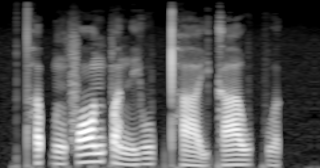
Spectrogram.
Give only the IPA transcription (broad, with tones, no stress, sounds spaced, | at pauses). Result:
t̪ʰ ɐ˧ p̚ ɐ˨ ŋ f ɔː˥ n p ɐ˨ n j uː˧ p̚ t̪ʰ aː˨˩ j k aː˧ w kʷ ɐ˨˥ k̚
